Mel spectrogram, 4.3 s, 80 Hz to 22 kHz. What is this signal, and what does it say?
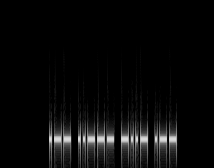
Morse code, heard as a keyed tone, about 25 wpm, 700 Hz. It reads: W2XW
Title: USA Call Signs - 4 Characters - Repeated 3x - 25wpm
